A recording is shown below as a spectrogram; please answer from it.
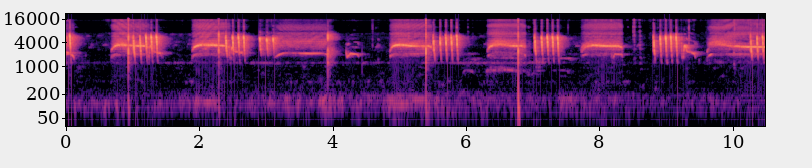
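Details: Long run of ngebren song from an excited kept bar-winged prinia in Slawi, Tegal, Central Java: regular phrases every second or so, each a short whistle plus a machine-gun rattle, punctuated by sharp clicks.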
